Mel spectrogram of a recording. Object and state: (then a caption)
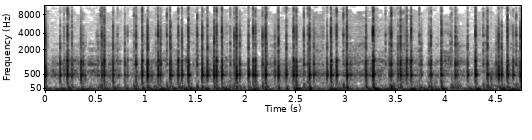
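Earbuds case tapped. Fingernails tap rapidly and continuously on a plastic earbuds case. The sound is a dense stream of short, crisp clicks with a faint hollow tone around 460 Hz and a bright edge, each tap dying away almost instantly.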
